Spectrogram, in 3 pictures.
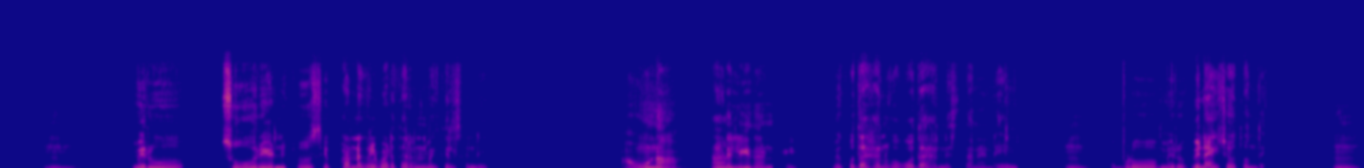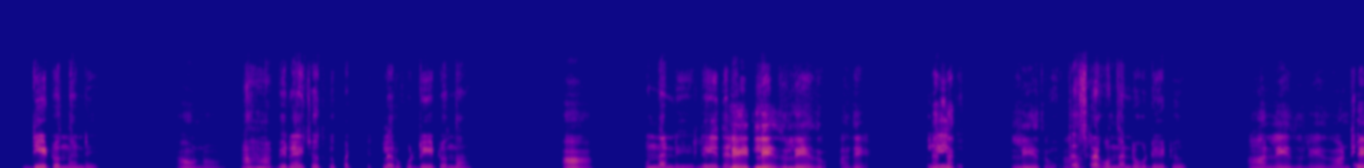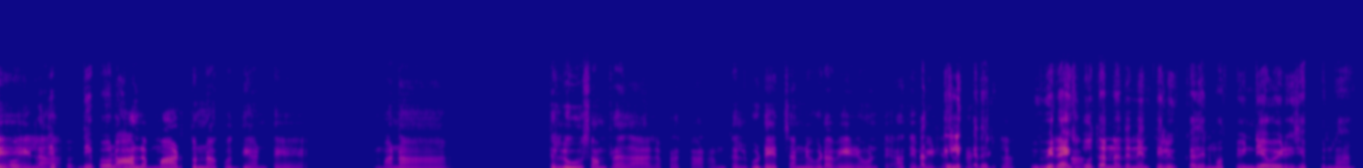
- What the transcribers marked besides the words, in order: other background noise; in English: "పార్టిక్యులర్"; chuckle; in English: "డేట్స్"; in English: "వైడ్‌గా"
- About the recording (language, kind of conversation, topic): Telugu, podcast, సూర్యాస్తమయం చూసిన తర్వాత మీ దృష్టికోణంలో ఏ మార్పు వచ్చింది?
